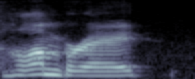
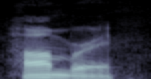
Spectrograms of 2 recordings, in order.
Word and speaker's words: hombre: I don't think it was JR, but somebody said, that Vader is one tough hombre. – Yes. – And I was like, hombre? – Hombre. – You're not, he pronounced the H, like hard H.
